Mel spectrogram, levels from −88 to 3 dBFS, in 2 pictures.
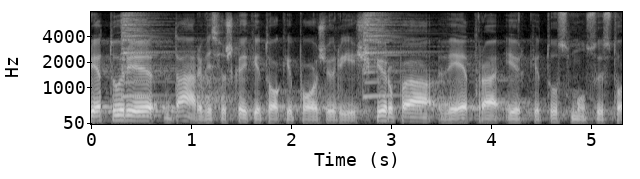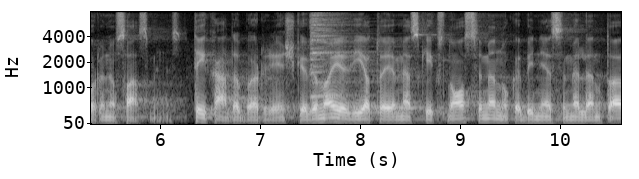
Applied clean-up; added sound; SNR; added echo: none; Gong; 13 dB; none.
